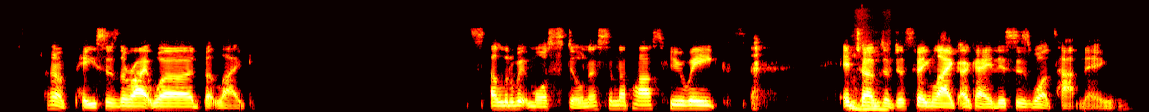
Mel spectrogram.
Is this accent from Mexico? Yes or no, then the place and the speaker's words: no; Melbourne, Victoria, Australia; now in New York, United States; No, I'm from Melbourne.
